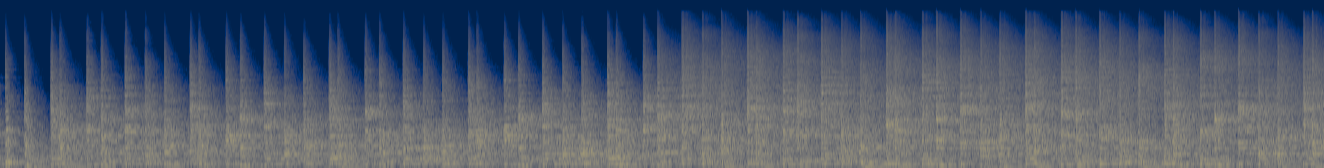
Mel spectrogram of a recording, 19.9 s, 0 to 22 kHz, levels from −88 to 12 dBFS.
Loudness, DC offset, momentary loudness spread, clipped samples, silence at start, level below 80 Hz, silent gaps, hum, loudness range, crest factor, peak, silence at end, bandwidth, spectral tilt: -28 LUFS; under 0.1%; 4 LU; under 0.1%; 0 s; -44 dBFS; none; none; 3 LU; 18 dB; -10 dBFS; 0 s; 16.5 kHz; -4.5 dB/octave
